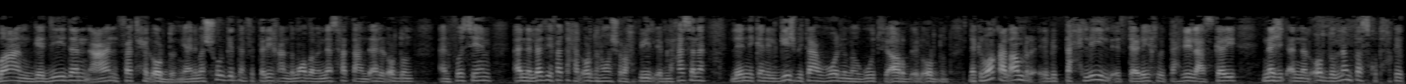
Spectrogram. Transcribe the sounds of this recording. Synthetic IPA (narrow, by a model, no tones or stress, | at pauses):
bɑʕɑnɡæd̪iːd̪ænʕanfæt̪ħelʔoɾˤd̪onjaʕnimæʃhuːɾɡed̪ːænfit̪ːæːɾiːxʕand̪moʕðˤɑmɪnːæːsħat̪ːæʕand̪ʔæhlelʔoɾd̪on | ʔæ̰nfʊshɪm | ʔænːælːæðiːfæt̪aħalʔoɾˤd̪onhowːæʃɑɾˤɑːħbiːlʔebnħasænæ | lɪʔenːkæːnɪlɡeːʃ̬bɪt̪aːʕowhowːælːimæwɡuːd̪fiʔɑɾˤd̪ˤḛlʔoɾˤd̪on | læːkɪnwɑːqeʕelʔɑmɾbɪt̪ːaħliːlɪ̰t̪ːæːɾiːxiwɪt̪ːaħliːlelʕaskæɾi | næd͡ʒɪd̪ʔæ̰nːælʔoɾˤd̪onlæmt̪ɑsqot̪ˤħɑqiːq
